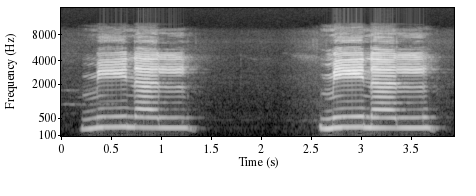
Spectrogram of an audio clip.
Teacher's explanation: جیم کو نون کے ساتھ مضبوطی کے ساتھ ملاتے ہوئے ہم نے یہاں پر غنہ کرنا ہے۔ نون مشدد اور میم مشدد پر ہمیشہ غنہ ہوگا، تو یہاں پر بھی غنہ ہے، یہ میں نے غنے کا نشان لگا دیا ہے۔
